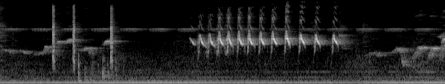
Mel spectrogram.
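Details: ['A white-rumped shama of the Medan type in vigorous song gives a few sharp clicks, then a steady run of about twelve bright, evenly repeated chirping notes, ending in a soft slurred whistle over a low hum.']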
